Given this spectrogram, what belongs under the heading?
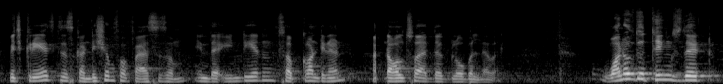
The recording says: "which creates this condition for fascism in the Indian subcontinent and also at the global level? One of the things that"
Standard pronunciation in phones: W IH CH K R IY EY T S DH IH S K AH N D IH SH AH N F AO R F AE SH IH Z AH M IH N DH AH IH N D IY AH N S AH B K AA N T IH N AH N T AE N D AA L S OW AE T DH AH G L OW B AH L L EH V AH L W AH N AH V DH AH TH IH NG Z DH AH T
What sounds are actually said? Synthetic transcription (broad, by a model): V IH CH K R IY EY T S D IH S K AH N D IH SH AH N F AO R F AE S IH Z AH M IH N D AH IH N D IY AH N S AH B K AA N T IH N AH N T AE N D AA L S OW AE T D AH G L OW B AH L L EH V AH L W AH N AH V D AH T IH NG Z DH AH T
